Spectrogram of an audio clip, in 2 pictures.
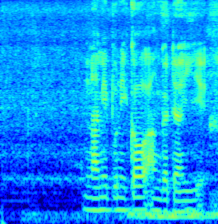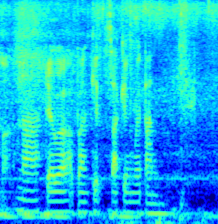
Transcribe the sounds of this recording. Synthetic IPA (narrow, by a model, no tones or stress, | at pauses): namipunikɔa̰ŋɡəd̪̥a̤ɦḭnad̥e̤wab̥a̤ŋkɪt̪̚sakɪŋwet̪an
